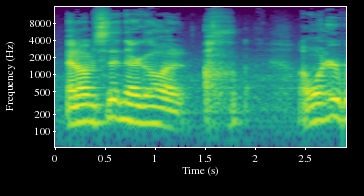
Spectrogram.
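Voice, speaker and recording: A man talks at a moderate pace. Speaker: podcast host. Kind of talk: casual vlog chat. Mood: amused storytelling. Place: home room.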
